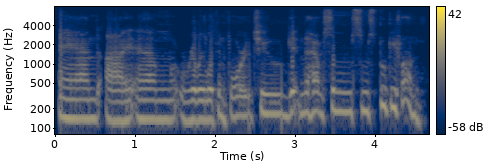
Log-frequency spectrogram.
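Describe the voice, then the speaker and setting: A man introducing himself as a tabletop game player, speaking haltingly with restarts. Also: fairly high pitch, steady tone, creaky, warm tone, dull audio. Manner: halting, stumbling restarts, chuckling. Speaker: player, professional game master. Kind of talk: casual self-introduction.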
